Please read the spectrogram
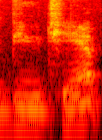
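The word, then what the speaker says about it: Beauchamp: a guy named george buchamp i think his name is buchamp that's how we pronounce it anyway he was uh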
